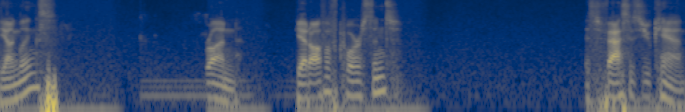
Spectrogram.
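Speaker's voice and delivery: calm but stern, firm voice. Voicing a teacher warning the younglings to flee: calm but stern voice. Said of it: "very calmly, but with a very stern type of voice".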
